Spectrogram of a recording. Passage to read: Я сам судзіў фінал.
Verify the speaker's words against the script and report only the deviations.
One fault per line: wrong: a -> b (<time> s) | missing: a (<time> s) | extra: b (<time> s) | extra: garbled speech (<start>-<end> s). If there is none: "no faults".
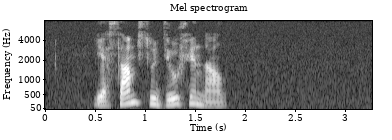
no faults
